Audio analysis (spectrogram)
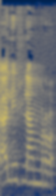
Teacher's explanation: Huruf ra ni takrir, kena ada getaran. Maksudnya takrir tu maksud dia berulang-ulang.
